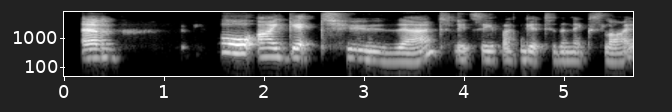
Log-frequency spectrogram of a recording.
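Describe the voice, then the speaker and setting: With a South African accent, a woman at medium pitch speaks at a fairly slow pace, using very wide pitch swings and long, frequent pauses. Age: 30s. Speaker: IT account manager. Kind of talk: presentation.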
